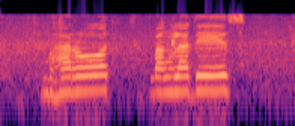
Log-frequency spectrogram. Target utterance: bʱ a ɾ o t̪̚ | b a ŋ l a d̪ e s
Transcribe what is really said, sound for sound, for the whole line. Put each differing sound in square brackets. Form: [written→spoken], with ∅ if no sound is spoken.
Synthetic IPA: bʱ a ɾ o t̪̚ | b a ŋ l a d̪ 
